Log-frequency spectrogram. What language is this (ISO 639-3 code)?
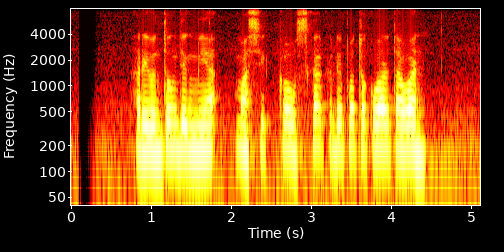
sun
